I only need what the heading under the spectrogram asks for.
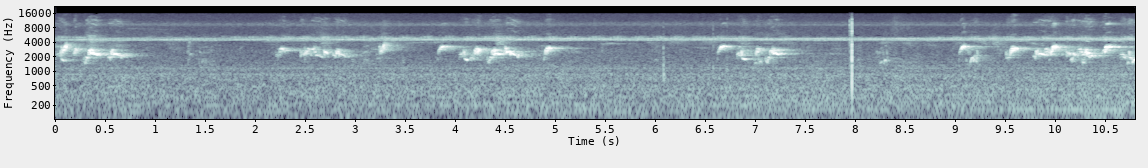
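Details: Decoy red-whiskered bulbul singing to lure wild bulbuls into a trap on 2 July 2018, wings and tail flicking like an adult bird; clear, cheerful whistled phrases of three to four notes, repeated roughly every second or two, over a constant high insect drone.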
